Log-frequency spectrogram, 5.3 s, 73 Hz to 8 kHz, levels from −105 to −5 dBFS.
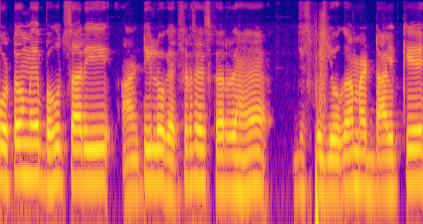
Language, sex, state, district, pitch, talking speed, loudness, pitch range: Hindi, male, Chhattisgarh, Korba, 160 Hz, 160 wpm, -15 LUFS, 145-175 Hz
